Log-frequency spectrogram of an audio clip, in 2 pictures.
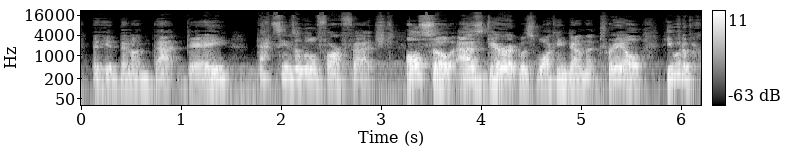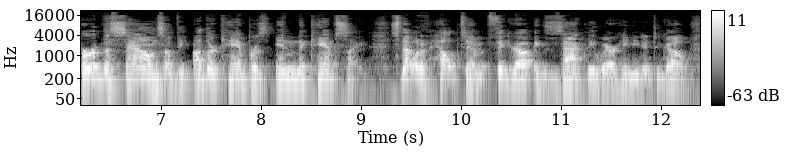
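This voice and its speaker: A man hosting a podcast, narrating a true mystery story in a conversational, suspenseful way. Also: mid-range voice. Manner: conversational, present-tense storytelling with steady suspense.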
